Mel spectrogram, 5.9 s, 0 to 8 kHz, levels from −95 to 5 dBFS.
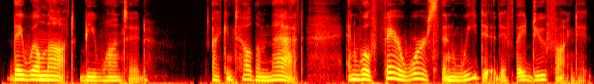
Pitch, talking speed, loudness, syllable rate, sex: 150 Hz, 220 wpm, -19 LUFS, 5.0 syllables/s, female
